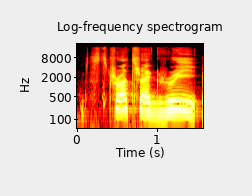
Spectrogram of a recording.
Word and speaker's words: Stratagri: On est bien d'accord qu'il n'y a pas le 2 L E à la fin. C'est GRI, c'est ça Ouais, c'est Stratagri.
